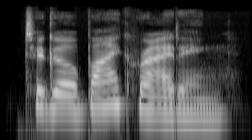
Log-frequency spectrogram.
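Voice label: "to go bike riding", English, female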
